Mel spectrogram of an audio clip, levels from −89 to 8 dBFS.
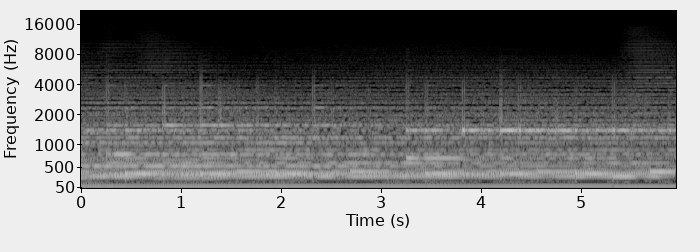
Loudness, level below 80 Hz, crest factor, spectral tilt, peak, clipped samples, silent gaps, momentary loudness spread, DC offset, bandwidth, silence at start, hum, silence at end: -23 LUFS; -36 dBFS; 14 dB; -7.5 dB/octave; -10 dBFS; under 0.1%; none; 3 LU; under 0.1%; 7.4 kHz; 0 s; none; 0 s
